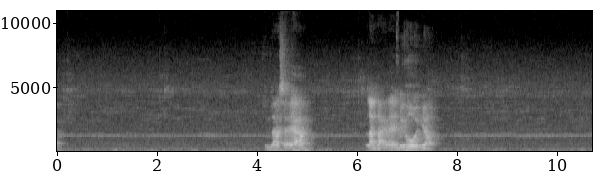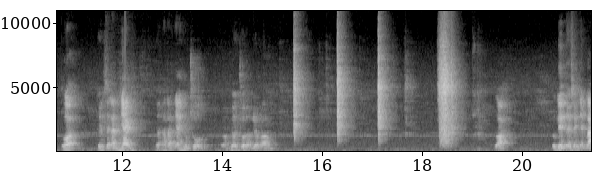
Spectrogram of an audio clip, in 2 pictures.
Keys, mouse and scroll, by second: 0.0 click, 2.0 click, 4.4 click, 4.7 double click, 6.0 click, 6.2 double click, 7.5 click, 8.8 click, 14.0 v, 20.9 click.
